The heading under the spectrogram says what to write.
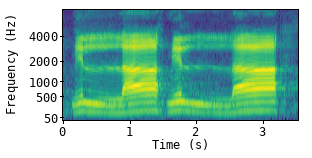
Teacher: millah lanya dipanjangkan dua ketukan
